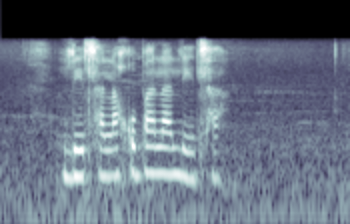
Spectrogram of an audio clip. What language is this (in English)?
Tswana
